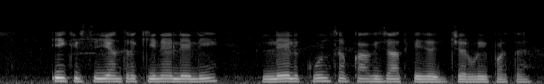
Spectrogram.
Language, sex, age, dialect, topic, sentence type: Maithili, male, 18-24, Angika, agriculture, question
